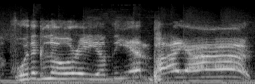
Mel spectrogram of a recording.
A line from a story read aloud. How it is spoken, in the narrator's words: This one over here in front of Wynn shouts, you know, in Atlante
